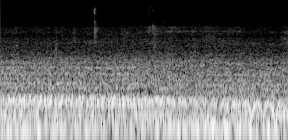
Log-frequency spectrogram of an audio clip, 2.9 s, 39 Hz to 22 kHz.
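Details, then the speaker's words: 2005 Ford F250 6.0 Powerstroke diesel with injectors done and a newer fuel pump, driving: an even, deep rumble with no misses or knocks. It runs good and the scan computer checks out okay, despite the rough-running, now no-start complaint. "So anyways, runs good. Everything's checking out okay on our computer here."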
